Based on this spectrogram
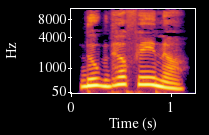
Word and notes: ದುಗ್ಧಫೇನ: dugdha phēna

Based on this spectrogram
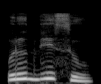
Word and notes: ವೃದ್ಧಿಸು: vřddhisu

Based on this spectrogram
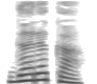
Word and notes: ಗರಕ: Kannada

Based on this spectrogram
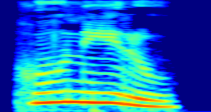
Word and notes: ಹೂನೀರು: hū nīru

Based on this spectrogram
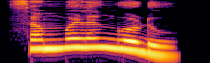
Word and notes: ಸಂಬಳಂಗೊಡು: Kannada

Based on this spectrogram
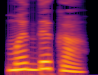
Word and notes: ಮುದ್ದಿಗೆ: Kannada

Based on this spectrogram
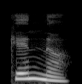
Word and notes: ಕೆನ್ನ: kenna

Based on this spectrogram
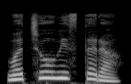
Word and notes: ವಚೋವಿಸ್ತರ: kannada

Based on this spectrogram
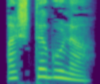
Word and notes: ಅಷ್ಟಕೋಣ: aṣtakōṇa

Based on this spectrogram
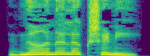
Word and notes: ಜ್ಞಾನಲಕ್ಷಣಿ: kannada

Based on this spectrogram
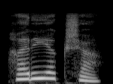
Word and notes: ಹರಿಯಕ್ಷ: Kannada

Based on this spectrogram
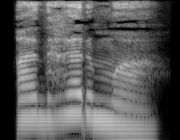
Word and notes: ಅಧರ್ಮ: adharma

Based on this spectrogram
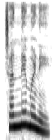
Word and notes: ಚೆನ್ನೆಮಣೆ: cenne maṇe

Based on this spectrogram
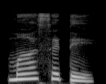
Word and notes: ಮಾಸಟೆ: māsaṭe

